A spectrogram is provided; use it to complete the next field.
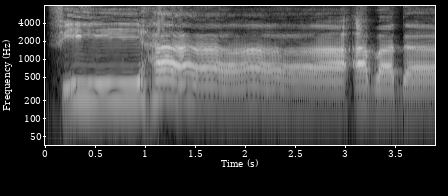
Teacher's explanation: আবাদা যদি ওয়াকফ করি তাহলে 2 জবর থাকলে এখানে 1 জবর উচ্চারণ হবে এবং বামে আলিফ আসার কারণে 1 আলিফ টেনে পড়তে হবে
